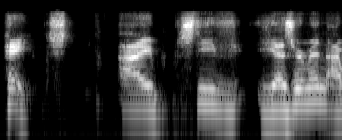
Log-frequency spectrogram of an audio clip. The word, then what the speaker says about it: Yzerman: I think it's Zerman. I think the Y is silent.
